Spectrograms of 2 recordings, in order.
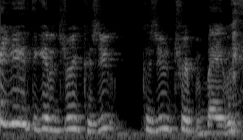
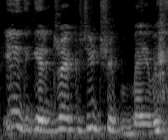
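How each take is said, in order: First: A hint of Stormy's sassy accent; imitated sassy accent. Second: Fast, laughing sassy put-down; quick laughing mimic of a sassy accent; Stormy's accent. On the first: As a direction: mimic Stormy's sassy put-down, lightly. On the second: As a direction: tease "baby" the way Stormy said it, laughing. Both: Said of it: "That accent killed me too".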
